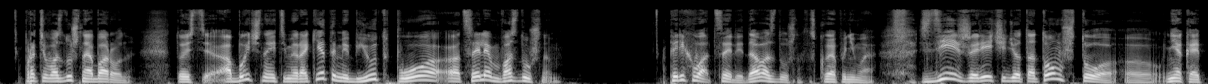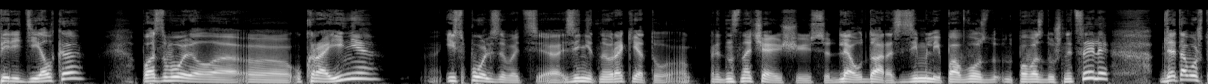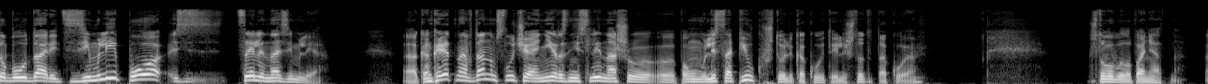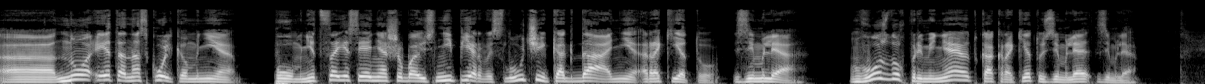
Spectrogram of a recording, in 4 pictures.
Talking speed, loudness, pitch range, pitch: 115 wpm, -12 LUFS, 115-175 Hz, 135 Hz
